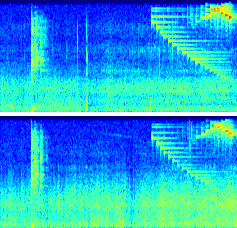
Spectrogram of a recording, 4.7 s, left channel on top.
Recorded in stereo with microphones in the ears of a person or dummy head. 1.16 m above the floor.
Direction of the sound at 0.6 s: 10° right (ahead or behind).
